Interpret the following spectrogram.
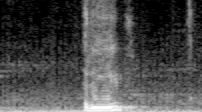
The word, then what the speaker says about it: read: किसी चीज़ को पढ़ना, newspaper, novel, book, रीड, second form रेड, third form रेड।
